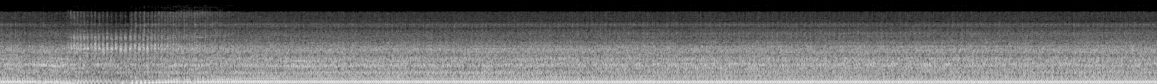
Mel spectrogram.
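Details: Kohler Magnum 20 engine on a Wizard garden tractor, second start after repairs, primed and choked: it catches after a brief stumble, then settles into a steady, even low drone with no misses or knocks, a healthy normal idle.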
